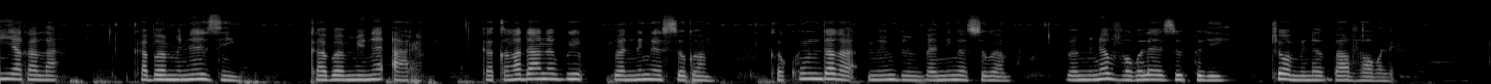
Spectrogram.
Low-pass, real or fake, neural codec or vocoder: 10.8 kHz; fake; codec, 44.1 kHz, 2.6 kbps, SNAC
